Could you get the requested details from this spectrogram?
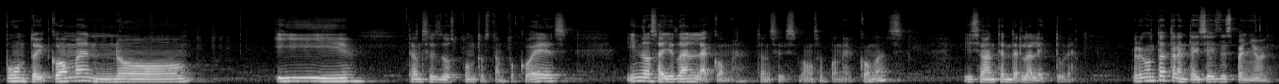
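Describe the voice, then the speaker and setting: A man who tutors exam prep, patiently walking through answers with tag questions and filler pauses. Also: mid-range voice, a little mellow. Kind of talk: exam answer walkthrough lesson.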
